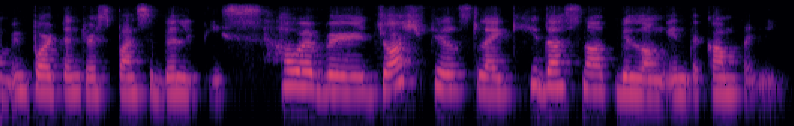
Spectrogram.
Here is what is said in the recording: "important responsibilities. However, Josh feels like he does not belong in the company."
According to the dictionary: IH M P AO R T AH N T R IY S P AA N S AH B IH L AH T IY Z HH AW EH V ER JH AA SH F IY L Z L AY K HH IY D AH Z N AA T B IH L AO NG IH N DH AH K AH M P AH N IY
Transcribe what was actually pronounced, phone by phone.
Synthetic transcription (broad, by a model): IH M P AO R T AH N T R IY S P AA N S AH B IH L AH T IY S HH AW EH V ER JH AA SH F IY L S L AY K HH IY D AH S N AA T B IH L AO NG IH N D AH K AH M P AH N IY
